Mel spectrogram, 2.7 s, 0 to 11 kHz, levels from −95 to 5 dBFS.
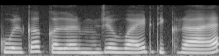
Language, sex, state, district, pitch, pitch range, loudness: Urdu, female, Bihar, Saharsa, 235 Hz, 230-250 Hz, -14 LUFS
